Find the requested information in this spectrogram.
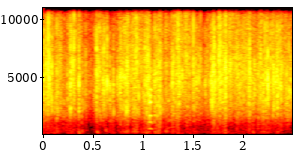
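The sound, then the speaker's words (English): Brown paper bags crinkling around 40-ounce bottles, several handled at the same moment. The result is a dense, steady run of many quick, crisp crackles and rustles with no pause. “That sound is the brown paper bags around our 40s.”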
